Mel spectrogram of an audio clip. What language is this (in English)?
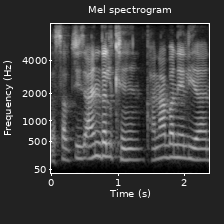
Maithili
